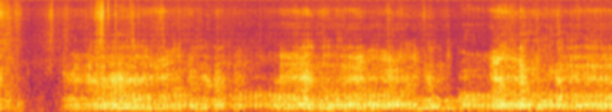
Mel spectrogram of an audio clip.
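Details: Italian Greyhound females playing with each other in normal everyday roughhousing: a continuous harsh, throaty growl with rapid rattling pulses and louder snarling swells, sustained almost throughout.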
